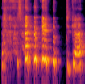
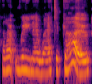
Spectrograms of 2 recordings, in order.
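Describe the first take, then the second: First: High, loud words squeezed through laughing; real giggly fluster; speechless with laughter. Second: Said in the usual way. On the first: Real, not acted. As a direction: laugh helplessly as you lose your thread. Thrown by comment, laughing.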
